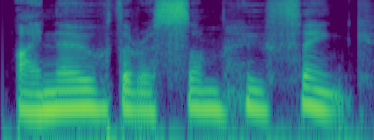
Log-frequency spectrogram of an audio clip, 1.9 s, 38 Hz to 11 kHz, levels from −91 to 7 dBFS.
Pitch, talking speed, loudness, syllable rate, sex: 140 Hz, 225 wpm, -23 LUFS, 5.3 syllables/s, male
